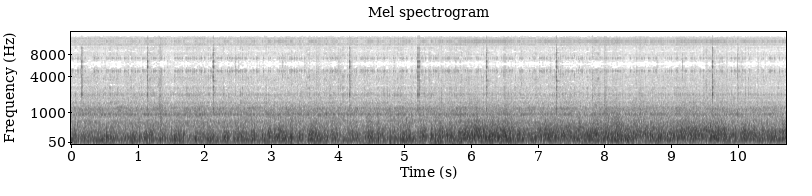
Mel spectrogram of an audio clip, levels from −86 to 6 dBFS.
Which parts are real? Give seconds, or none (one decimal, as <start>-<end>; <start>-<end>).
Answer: 0.0-5.2; 6.6-7.9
